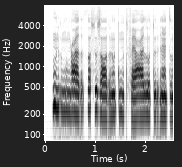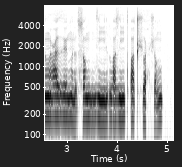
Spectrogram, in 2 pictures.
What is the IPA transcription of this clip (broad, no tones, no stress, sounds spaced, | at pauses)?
ũ r ŋ ɔ ŋ ʕ a r θ ɔ s u z ɒː r õː t ŋ õ t f æ ʕ a l o t u r æ̃ t l õː ʕ əː ɣ ø ŋ õ r s ɔ ŋ i ŋ z ĩː r w ɒ z ĩː t ʔ ɒː t ʃ o ħ ʃ ɔ ŋ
